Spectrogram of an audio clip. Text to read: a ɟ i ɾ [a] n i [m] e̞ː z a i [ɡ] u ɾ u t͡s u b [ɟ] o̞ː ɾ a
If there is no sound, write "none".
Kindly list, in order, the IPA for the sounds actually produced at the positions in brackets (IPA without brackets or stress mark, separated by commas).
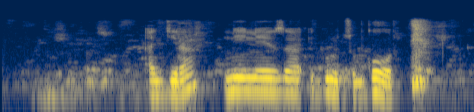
a, n, ɡ, ɡ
